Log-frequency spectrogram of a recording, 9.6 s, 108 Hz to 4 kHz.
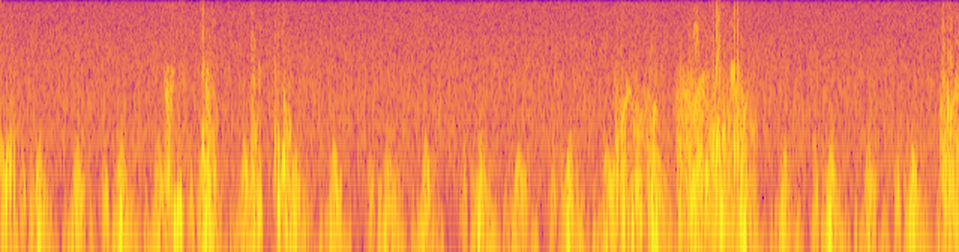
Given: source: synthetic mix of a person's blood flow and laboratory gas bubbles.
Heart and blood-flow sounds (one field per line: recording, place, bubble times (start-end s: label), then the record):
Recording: Doppler ultrasound of blood flow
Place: precordium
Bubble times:
0.02-0.17 s: bubbles
1.62-1.85 s: bubbles
1.98-2.18 s: bubbles
2.50-2.62 s: bubbles
2.71-2.92 s: bubbles
6.11-6.58 s: bubbles
6.74-7.56 s: bubbles
9.38-9.60 s: bubbles
From the record:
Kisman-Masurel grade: 233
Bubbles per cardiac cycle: several, 3 to 8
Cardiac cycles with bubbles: 50 to 99%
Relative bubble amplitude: loud (0.450 to 0.775)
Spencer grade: 3 (all of the cardiac periods contain showers or single bubble signals, but not dominating or overriding the cardiac motion signals)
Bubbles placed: anywhere in the cardiac cycle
